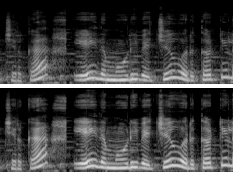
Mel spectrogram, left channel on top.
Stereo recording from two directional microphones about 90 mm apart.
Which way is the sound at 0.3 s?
35° right (ahead or behind).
